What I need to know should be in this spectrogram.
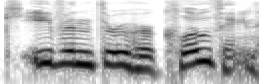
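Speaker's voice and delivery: plain reading voice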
